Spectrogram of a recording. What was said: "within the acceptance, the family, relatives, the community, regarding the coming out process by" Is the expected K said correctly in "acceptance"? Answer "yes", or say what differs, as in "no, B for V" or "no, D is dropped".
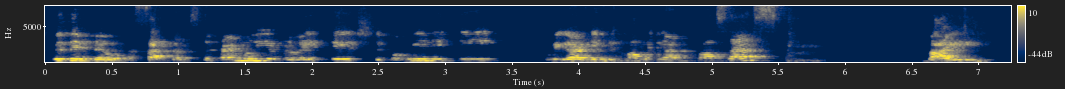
no, K is dropped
